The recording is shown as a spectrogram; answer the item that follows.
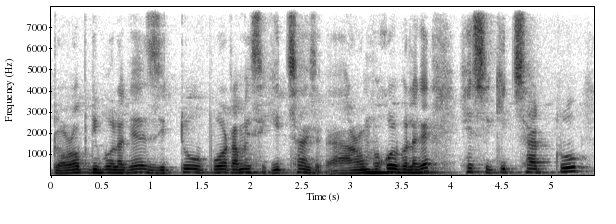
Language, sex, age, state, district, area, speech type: Assamese, male, 30-45, Assam, Sivasagar, urban, spontaneous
